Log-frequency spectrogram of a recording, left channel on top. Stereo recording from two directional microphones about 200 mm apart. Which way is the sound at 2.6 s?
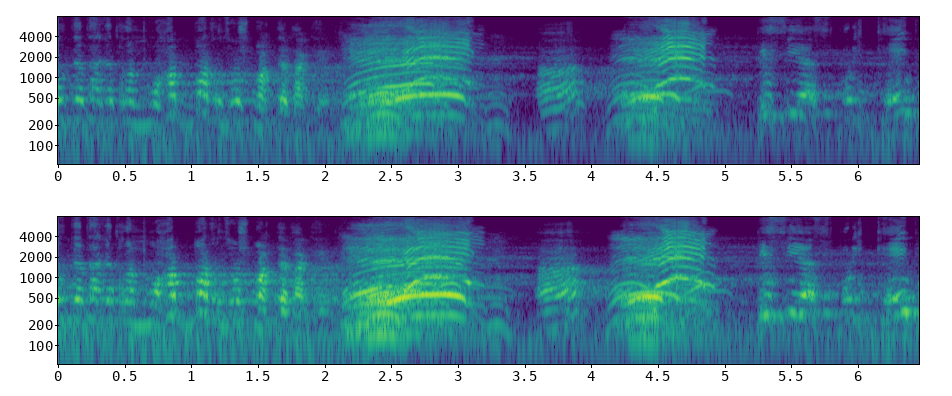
55° right (ahead or behind).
